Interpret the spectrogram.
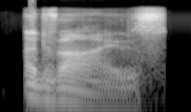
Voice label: "advise", British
